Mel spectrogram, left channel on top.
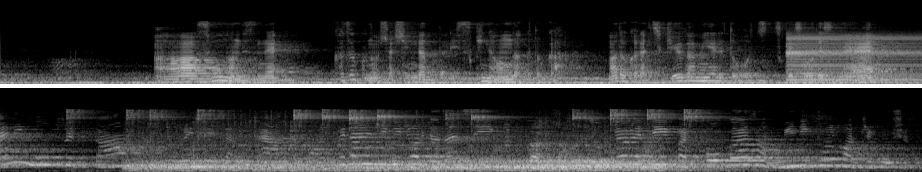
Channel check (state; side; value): different; both; correlation 0.00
